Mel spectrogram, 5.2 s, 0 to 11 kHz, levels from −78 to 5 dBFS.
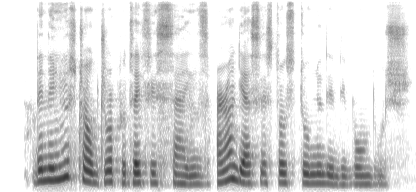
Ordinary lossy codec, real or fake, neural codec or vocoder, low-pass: none; fake; autoencoder, 22.05 kHz, a latent of 192 numbers a frame, VITS, trained on one speaker; none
